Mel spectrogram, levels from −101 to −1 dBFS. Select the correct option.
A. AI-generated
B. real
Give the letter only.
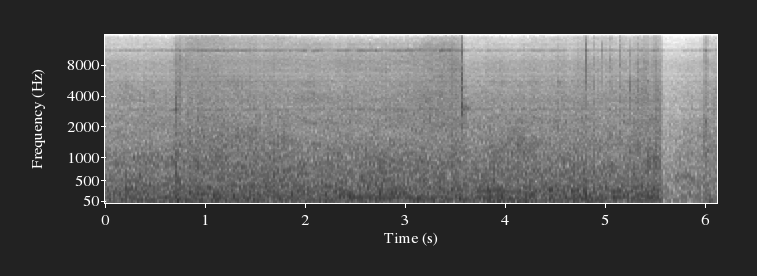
A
